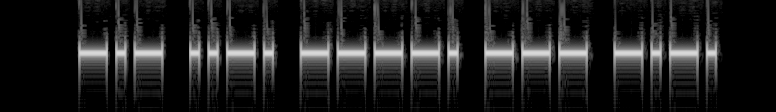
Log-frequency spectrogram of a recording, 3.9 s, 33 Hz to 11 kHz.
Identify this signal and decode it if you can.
Morse code, heard as a keyed tone, about 26 wpm, 700 Hz. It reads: KF9OC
